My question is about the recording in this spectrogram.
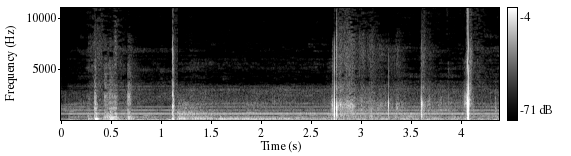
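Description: A handful of light taps and clicks from fingertips on a car's aftermarket touchscreen head unit, the loudest about three quarters of the way through. Under them runs a faint steady sound of several held tones.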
